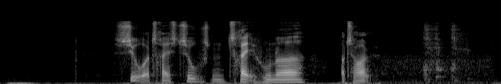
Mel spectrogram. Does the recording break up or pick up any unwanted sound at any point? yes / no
yes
